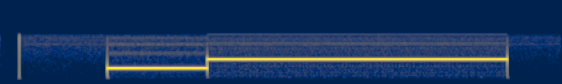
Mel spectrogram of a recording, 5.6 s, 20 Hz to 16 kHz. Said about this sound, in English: Clearing in service at 1058, your DR 1639, 1639, stand by for a double set of tones.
